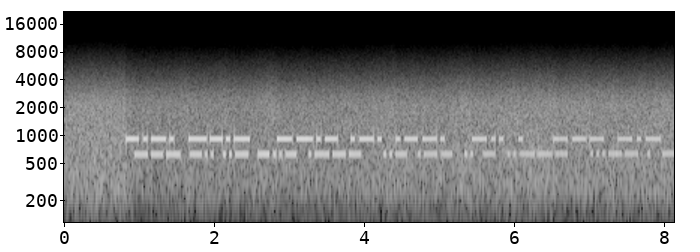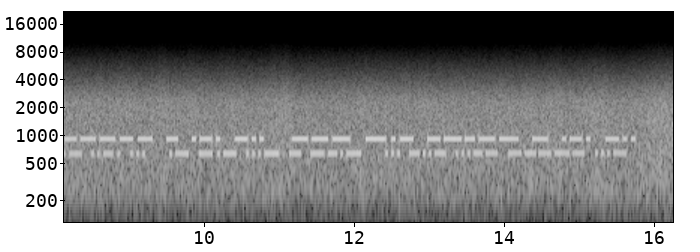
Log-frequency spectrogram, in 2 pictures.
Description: Morse code, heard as two keyed tones, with radio static. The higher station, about 22 wpm, 930 Hz: CQ QRP DE OK0TRD OK0TRD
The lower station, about 30 wpm, 640 Hz: ODUXJ UWIT2 3EMFS AKVTQ SX30V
